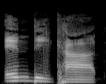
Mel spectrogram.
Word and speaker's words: Endicott: Johnny born in Endicott, New York if you're in upstate pronounced Indicott uh Hart published his first work in Stars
